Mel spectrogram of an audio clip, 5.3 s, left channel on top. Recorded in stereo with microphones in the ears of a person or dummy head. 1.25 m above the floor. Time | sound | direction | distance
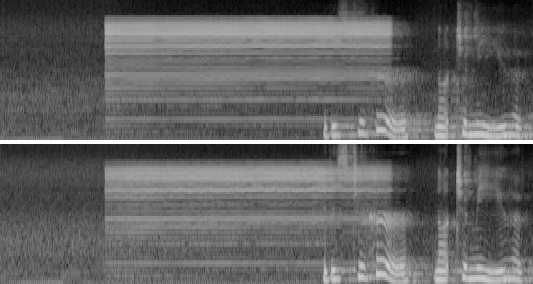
1.1 | a buzzer | 25° left (ahead or behind) | 1.4 m
3.2 | a woman speaking | 50° right (ahead or behind) | 1.0 m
